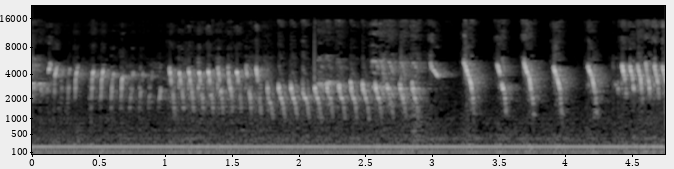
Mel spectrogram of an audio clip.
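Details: Canary singing to motivate females, a fast rolling trill shifting through several pitches, then a slower series of sharp downward-slurred notes, over a steady low electrical hum.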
